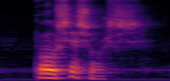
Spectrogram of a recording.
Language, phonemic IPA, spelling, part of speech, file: Dutch, /prɔˈsɛ.sɔrs/, processors, noun, Nl-processors.ogg
- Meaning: plural of processor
